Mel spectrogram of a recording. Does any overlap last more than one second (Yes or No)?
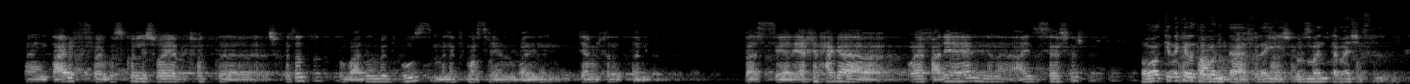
Yes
